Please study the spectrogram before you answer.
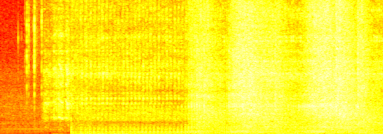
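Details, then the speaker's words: Old Mule UTV with HMF exhaust: fires, settles to rough, choppy idle, then revs with harsh, very loud exhaust bark; owner suspects the HMF muffler has no packing left. Loud exhaust. "I ain't going to lie, my neighbor's grandma probably could hear that from her grave. It is loud. I guess that that HMF has zero packing left in it."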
